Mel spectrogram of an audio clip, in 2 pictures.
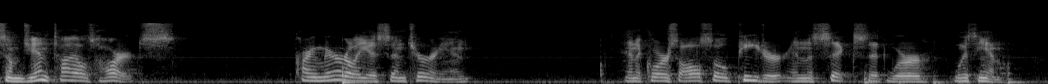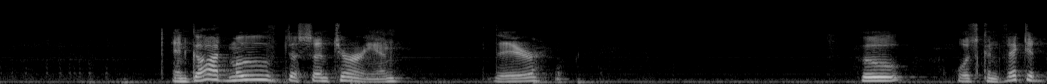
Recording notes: Recording of the sermon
